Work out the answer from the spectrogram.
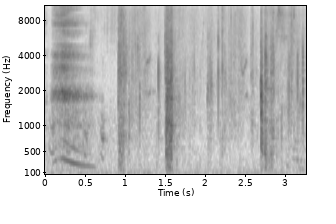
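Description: Footsteps of someone walking around outdoors near a chicken coop, a few soft, irregular scuffing steps at a relaxed pace, fairly quiet against low background noise.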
